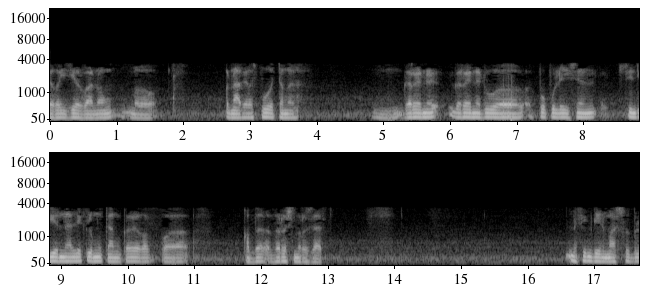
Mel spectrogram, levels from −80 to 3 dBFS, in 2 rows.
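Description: The whole speech track is dull and watery, with nothing above 3.5 kHz, which points to heavy MP3 compression at a likely very low bitrate. Repeated buffers stutter at 2.16, 5.08, 6.8, 10.68 and 15.48 s, where a 40 ms chunk replays one to three times with hard joins and drops a short bit of audio.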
